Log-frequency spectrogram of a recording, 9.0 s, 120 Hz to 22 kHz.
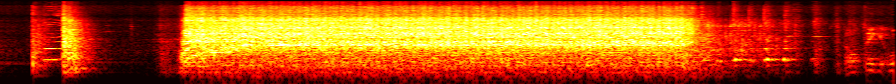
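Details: John Deere D140 riding mower, once blowing fuses, oiled and cranking on its old solenoid with gas in the tank: steady, raspy cranking for about five seconds with no catch. It seems not to be getting gas in; cranks but will not start.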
